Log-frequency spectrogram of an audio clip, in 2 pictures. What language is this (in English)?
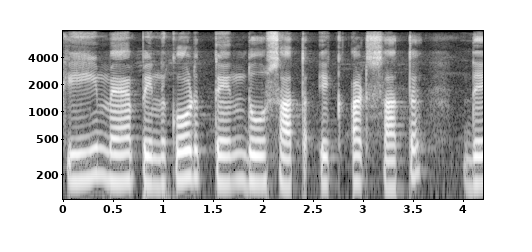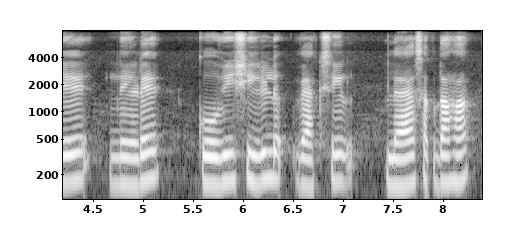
Punjabi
